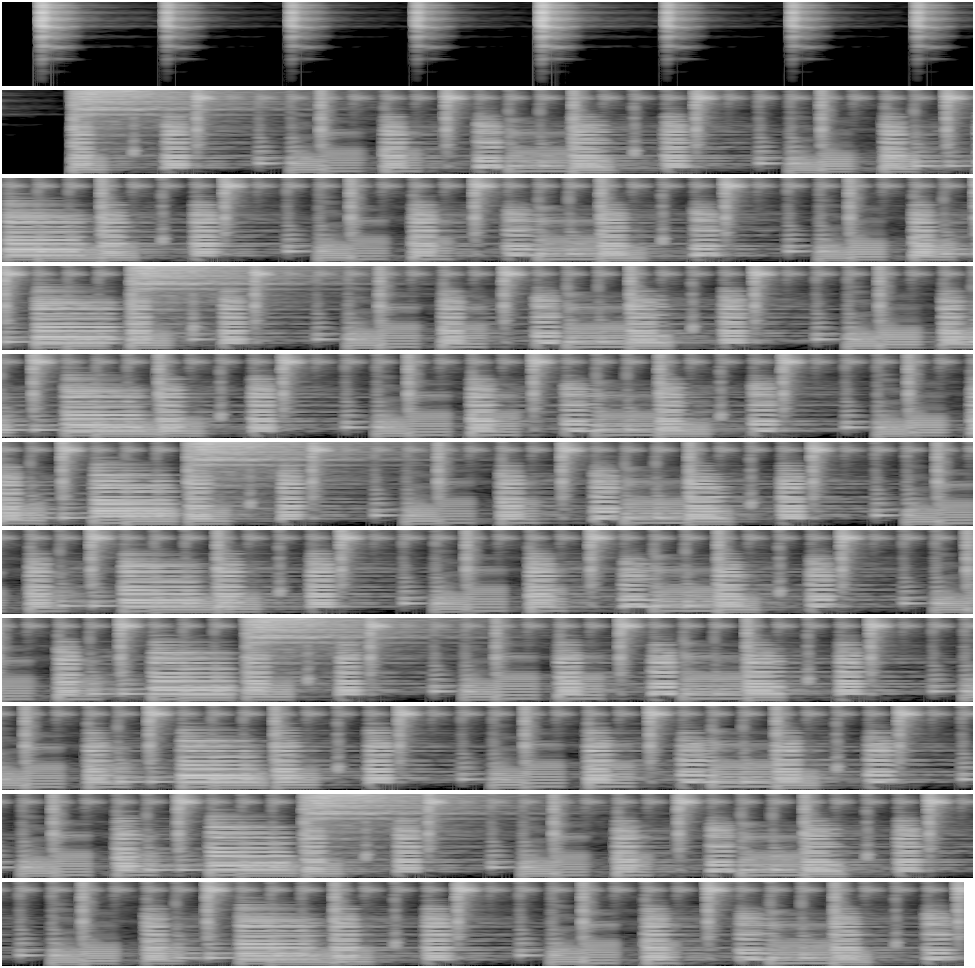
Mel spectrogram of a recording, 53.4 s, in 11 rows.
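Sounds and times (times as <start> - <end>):
open hi-hat: 5.2 - 53.3.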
